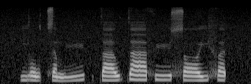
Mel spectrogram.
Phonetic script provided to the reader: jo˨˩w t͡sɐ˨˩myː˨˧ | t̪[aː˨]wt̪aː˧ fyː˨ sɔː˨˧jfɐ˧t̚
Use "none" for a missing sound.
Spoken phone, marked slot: aː˨˥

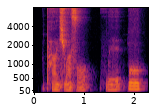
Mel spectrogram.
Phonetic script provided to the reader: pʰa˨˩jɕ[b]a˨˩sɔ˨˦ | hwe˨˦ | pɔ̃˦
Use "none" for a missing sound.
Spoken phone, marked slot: w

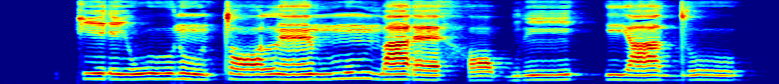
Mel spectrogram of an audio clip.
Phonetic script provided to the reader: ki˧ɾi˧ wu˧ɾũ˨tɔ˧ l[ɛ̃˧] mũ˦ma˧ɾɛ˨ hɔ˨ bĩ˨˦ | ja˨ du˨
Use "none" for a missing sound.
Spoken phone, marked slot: ɛ̃˦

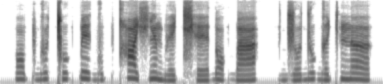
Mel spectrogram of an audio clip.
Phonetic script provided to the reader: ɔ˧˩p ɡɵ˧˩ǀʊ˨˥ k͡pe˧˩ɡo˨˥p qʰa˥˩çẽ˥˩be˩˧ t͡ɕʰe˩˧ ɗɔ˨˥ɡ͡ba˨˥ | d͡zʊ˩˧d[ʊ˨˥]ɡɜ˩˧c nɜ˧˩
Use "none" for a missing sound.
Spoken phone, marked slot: ʊ˧˩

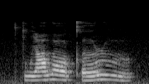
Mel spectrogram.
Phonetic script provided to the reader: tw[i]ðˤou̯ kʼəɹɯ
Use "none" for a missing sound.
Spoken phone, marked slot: i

